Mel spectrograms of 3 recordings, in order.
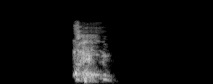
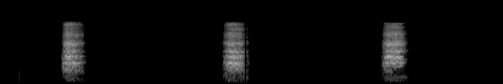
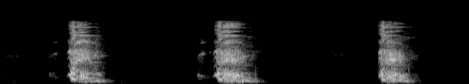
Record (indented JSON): {
  "cough_length": "2.1 s",
  "cough_amplitude": 27384,
  "cough_signal_mean_std_ratio": 0.3,
  "exhalation_length": "5.0 s",
  "exhalation_amplitude": 10448,
  "exhalation_signal_mean_std_ratio": 0.27,
  "three_cough_length": "4.7 s",
  "three_cough_amplitude": 26983,
  "three_cough_signal_mean_std_ratio": 0.36,
  "survey_phase": "beta (2021-08-13 to 2022-03-07)",
  "age": "45-64",
  "gender": "Male",
  "wearing_mask": "No",
  "symptom_sore_throat": true,
  "symptom_change_to_sense_of_smell_or_taste": true,
  "symptom_other": true,
  "smoker_status": "Never smoked",
  "respiratory_condition_asthma": false,
  "respiratory_condition_other": false,
  "recruitment_source": "Test and Trace",
  "submission_delay": "2 days",
  "covid_test_result": "Positive",
  "covid_test_method": "LFT"
}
